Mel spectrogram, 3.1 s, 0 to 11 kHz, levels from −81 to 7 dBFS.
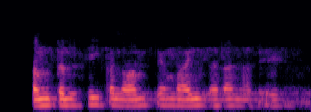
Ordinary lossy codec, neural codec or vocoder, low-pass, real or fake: MP3, 32 kbps; codec, 16 kHz, 4 kbps, FreqCodec, smaller model; 7.2 kHz; fake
